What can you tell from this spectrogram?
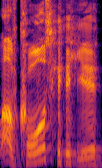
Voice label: Male; baldurs1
